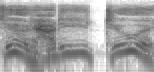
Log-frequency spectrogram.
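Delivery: normal talking voice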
